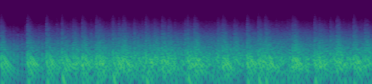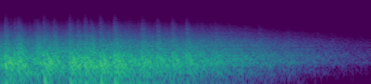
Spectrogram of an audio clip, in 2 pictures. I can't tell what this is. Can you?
digiti bombing
some distant bombing
digital, fx, harsh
